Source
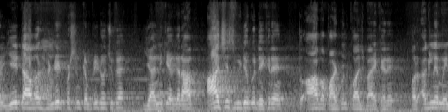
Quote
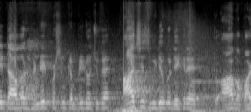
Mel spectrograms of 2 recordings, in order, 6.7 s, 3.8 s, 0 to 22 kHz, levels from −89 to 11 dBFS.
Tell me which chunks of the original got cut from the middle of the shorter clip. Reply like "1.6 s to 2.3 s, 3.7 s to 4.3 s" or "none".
2.0 s to 3.0 s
